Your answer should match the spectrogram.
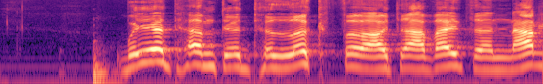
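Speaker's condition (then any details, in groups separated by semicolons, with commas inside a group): Cerebral palsy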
